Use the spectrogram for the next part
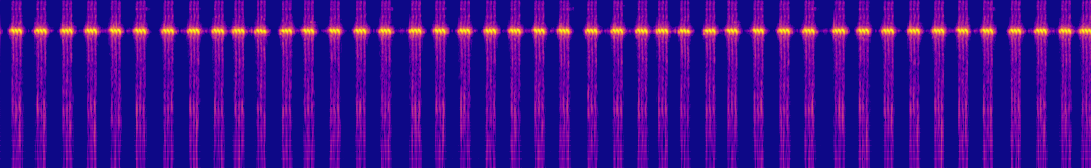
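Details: {'text': 'Steady cricket chirps, meant to scare off rats, repeat without a break for about eleven seconds: shrill, clean pulses near four per second in a quiet background.'}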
